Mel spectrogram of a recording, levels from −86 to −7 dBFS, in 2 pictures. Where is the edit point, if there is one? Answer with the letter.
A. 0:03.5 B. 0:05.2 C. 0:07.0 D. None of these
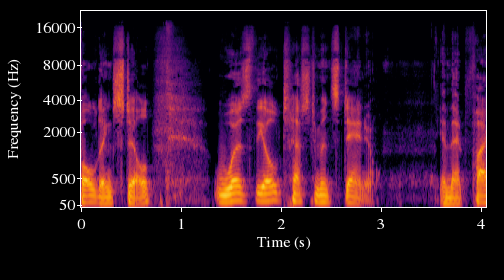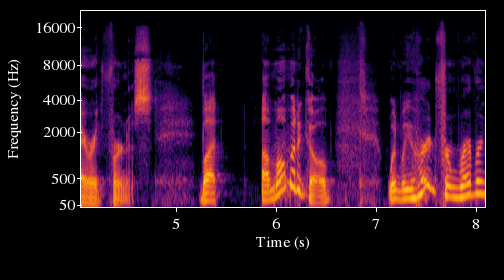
B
